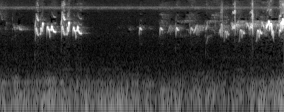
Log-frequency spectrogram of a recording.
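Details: Sooty-headed bulbul (kutilang) calling from the ground during bird trapping: two short bursts of quick liquid chirps, a quieter pause with scattered notes, then a louder bubbly warbling phrase at the end over low background rumble.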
